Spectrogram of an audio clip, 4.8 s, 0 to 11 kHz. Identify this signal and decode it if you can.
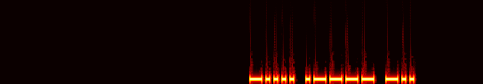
Morse code, heard as a keyed tone, about 27 wpm, 700 Hz. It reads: 61D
